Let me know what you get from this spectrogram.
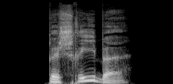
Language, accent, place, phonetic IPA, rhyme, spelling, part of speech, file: German, Germany, Berlin, [bəˈʃʁiːbə], -iːbə, beschriebe, verb, De-beschriebe.ogg
- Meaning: first/third-person singular subjunctive II of beschreiben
